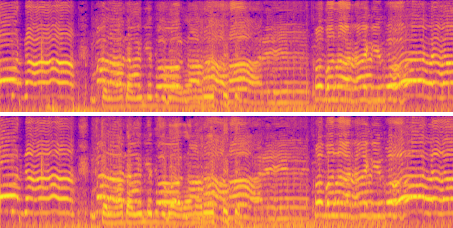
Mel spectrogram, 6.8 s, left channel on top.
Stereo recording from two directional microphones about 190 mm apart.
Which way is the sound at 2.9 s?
55° left (ahead or behind).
